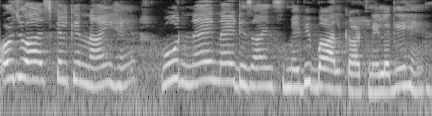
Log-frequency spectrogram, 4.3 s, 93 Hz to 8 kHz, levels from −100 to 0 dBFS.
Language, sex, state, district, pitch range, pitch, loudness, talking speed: Hindi, female, Chhattisgarh, Balrampur, 280-365 Hz, 310 Hz, -18 LUFS, 195 wpm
